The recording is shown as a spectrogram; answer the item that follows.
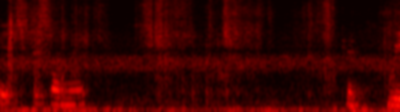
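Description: Near silence, with a faint rustle of a paper fortune slip being pulled from the board and handled, and faint low voices.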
